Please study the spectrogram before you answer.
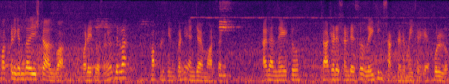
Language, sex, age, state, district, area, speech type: Kannada, male, 60+, Karnataka, Mysore, rural, spontaneous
